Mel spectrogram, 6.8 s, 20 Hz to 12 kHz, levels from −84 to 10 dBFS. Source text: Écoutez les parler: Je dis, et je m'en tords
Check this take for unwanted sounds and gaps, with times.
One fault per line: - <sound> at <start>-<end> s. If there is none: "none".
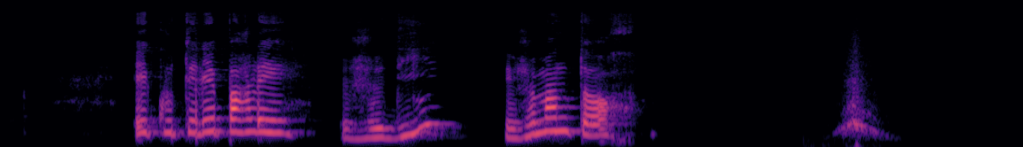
- whoosh at 5.4-6.0 s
